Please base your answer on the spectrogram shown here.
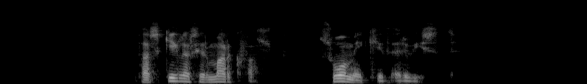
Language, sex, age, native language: Icelandic, male, 40-49, Icelandic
